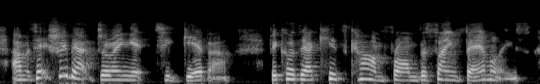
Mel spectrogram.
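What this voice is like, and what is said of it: New Zealand accent. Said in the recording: “is a complete New Zealand accent ... I love the Kiwi accent”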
